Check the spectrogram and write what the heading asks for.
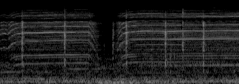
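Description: Pentax PG202 compact film camera's motor rewinding the film: a small electric whine that rises as it spins up, then runs steadily with a click about four times a second. It cuts out about a second in and starts again straight away, as the rewind runs only while the button is held down.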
